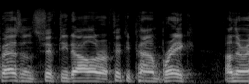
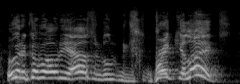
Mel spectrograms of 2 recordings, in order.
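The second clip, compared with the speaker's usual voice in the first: a hint of a menacing mobster, higher; mock mafia threat; 7 semitones higher than usual. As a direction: threaten like a hammed-up gangster. Bank voiced as mafia threat.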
